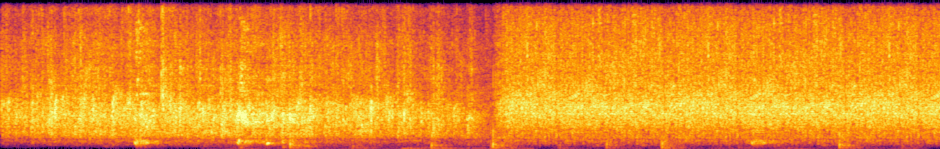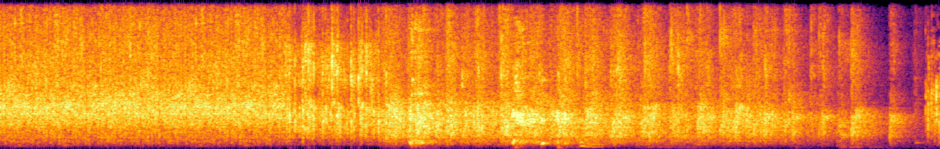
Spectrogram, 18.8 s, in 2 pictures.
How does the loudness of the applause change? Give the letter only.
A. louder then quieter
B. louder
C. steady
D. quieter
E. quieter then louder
C.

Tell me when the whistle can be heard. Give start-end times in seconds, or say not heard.
not heard.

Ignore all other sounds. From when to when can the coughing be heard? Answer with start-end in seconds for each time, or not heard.
1.3-3.1, 7.5-7.9, 13.4-15.4.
